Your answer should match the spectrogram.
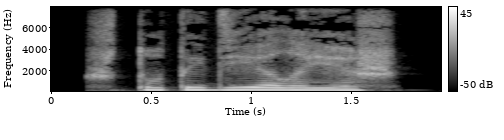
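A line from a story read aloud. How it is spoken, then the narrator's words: Strangled whisper. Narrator (Russian): мой задушенный шепот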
